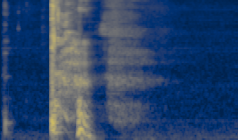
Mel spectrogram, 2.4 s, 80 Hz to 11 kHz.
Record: {"cough_length": "2.4 s", "cough_amplitude": 32768, "cough_signal_mean_std_ratio": 0.28, "survey_phase": "beta (2021-08-13 to 2022-03-07)", "age": "45-64", "gender": "Female", "wearing_mask": "No", "symptom_cough_any": true, "symptom_runny_or_blocked_nose": true, "symptom_sore_throat": true, "symptom_abdominal_pain": true, "symptom_diarrhoea": true, "symptom_fatigue": true, "symptom_headache": true, "symptom_change_to_sense_of_smell_or_taste": true, "symptom_loss_of_taste": true, "symptom_other": true, "symptom_onset": "4 days", "smoker_status": "Ex-smoker", "respiratory_condition_asthma": true, "respiratory_condition_other": false, "recruitment_source": "Test and Trace", "submission_delay": "2 days", "covid_test_result": "Positive", "covid_test_method": "RT-qPCR", "covid_ct_value": 20.9, "covid_ct_gene": "S gene"}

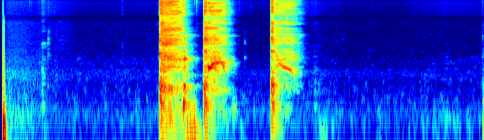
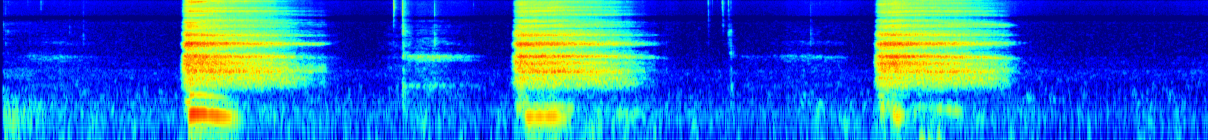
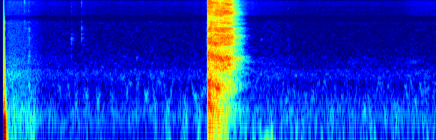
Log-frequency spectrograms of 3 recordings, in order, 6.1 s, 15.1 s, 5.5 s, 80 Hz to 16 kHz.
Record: {"three_cough_length": "6.1 s", "three_cough_amplitude": 32768, "three_cough_signal_mean_std_ratio": 0.3, "exhalation_length": "15.1 s", "exhalation_amplitude": 32768, "exhalation_signal_mean_std_ratio": 0.39, "cough_length": "5.5 s", "cough_amplitude": 32768, "cough_signal_mean_std_ratio": 0.21, "survey_phase": "beta (2021-08-13 to 2022-03-07)", "age": "45-64", "gender": "Female", "wearing_mask": "No", "symptom_cough_any": true, "symptom_runny_or_blocked_nose": true, "symptom_fatigue": true, "symptom_change_to_sense_of_smell_or_taste": true, "symptom_other": true, "symptom_onset": "6 days", "smoker_status": "Never smoked", "respiratory_condition_asthma": false, "respiratory_condition_other": false, "recruitment_source": "Test and Trace", "submission_delay": "1 day", "covid_test_result": "Positive", "covid_test_method": "RT-qPCR", "covid_ct_value": 18.1, "covid_ct_gene": "ORF1ab gene", "covid_ct_mean": 19.3, "covid_viral_load": "460000 copies/ml", "covid_viral_load_category": "Low viral load (10K-1M copies/ml)"}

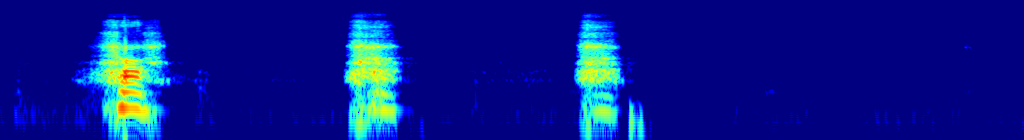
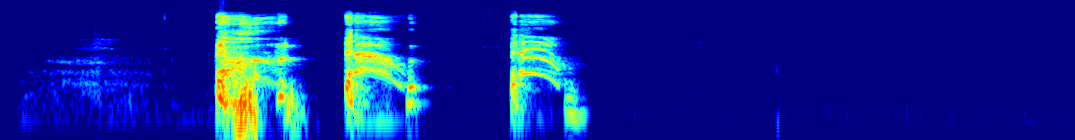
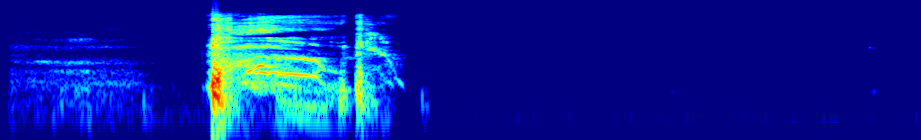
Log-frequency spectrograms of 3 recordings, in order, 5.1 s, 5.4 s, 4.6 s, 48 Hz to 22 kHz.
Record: {"exhalation_length": "5.1 s", "exhalation_amplitude": 32767, "exhalation_signal_mean_std_ratio": 0.22, "three_cough_length": "5.4 s", "three_cough_amplitude": 31635, "three_cough_signal_mean_std_ratio": 0.29, "cough_length": "4.6 s", "cough_amplitude": 32768, "cough_signal_mean_std_ratio": 0.21, "survey_phase": "beta (2021-08-13 to 2022-03-07)", "age": "45-64", "gender": "Female", "wearing_mask": "No", "symptom_none": true, "symptom_onset": "6 days", "smoker_status": "Never smoked", "respiratory_condition_asthma": false, "respiratory_condition_other": false, "recruitment_source": "REACT", "submission_delay": "3 days", "covid_test_result": "Negative", "covid_test_method": "RT-qPCR", "influenza_a_test_result": "Negative", "influenza_b_test_result": "Negative"}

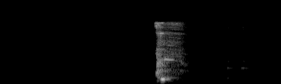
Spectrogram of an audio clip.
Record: {"cough_length": "2.8 s", "cough_amplitude": 10125, "cough_signal_mean_std_ratio": 0.2, "survey_phase": "beta (2021-08-13 to 2022-03-07)", "age": "18-44", "gender": "Female", "wearing_mask": "No", "symptom_none": true, "smoker_status": "Never smoked", "respiratory_condition_asthma": false, "respiratory_condition_other": false, "recruitment_source": "REACT", "submission_delay": "2 days", "covid_test_result": "Negative", "covid_test_method": "RT-qPCR", "influenza_a_test_result": "Unknown/Void", "influenza_b_test_result": "Unknown/Void"}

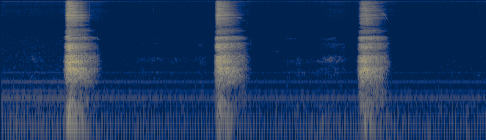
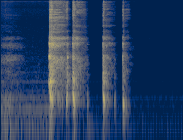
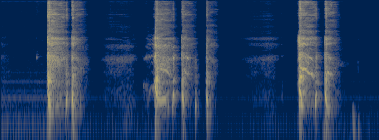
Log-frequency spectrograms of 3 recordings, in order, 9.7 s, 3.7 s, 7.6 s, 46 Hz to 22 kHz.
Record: {"exhalation_length": "9.7 s", "exhalation_amplitude": 32768, "exhalation_signal_mean_std_ratio": 0.27, "cough_length": "3.7 s", "cough_amplitude": 32768, "cough_signal_mean_std_ratio": 0.3, "three_cough_length": "7.6 s", "three_cough_amplitude": 32768, "three_cough_signal_mean_std_ratio": 0.32, "survey_phase": "beta (2021-08-13 to 2022-03-07)", "age": "18-44", "gender": "Female", "wearing_mask": "No", "symptom_none": true, "smoker_status": "Never smoked", "respiratory_condition_asthma": true, "respiratory_condition_other": false, "recruitment_source": "REACT", "submission_delay": "1 day", "covid_test_result": "Negative", "covid_test_method": "RT-qPCR", "influenza_a_test_result": "Negative", "influenza_b_test_result": "Negative"}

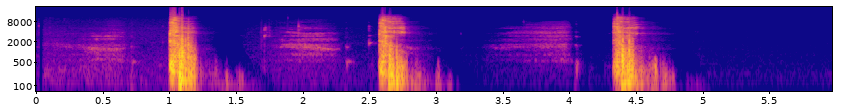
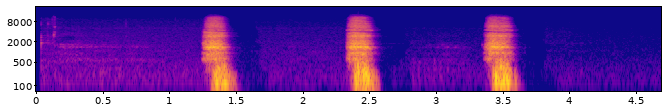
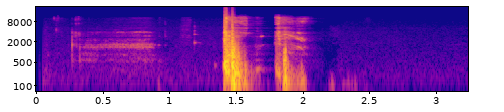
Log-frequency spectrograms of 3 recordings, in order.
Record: {"three_cough_length": "6.0 s", "three_cough_amplitude": 32768, "three_cough_signal_mean_std_ratio": 0.22, "exhalation_length": "4.7 s", "exhalation_amplitude": 29236, "exhalation_signal_mean_std_ratio": 0.27, "cough_length": "3.2 s", "cough_amplitude": 32768, "cough_signal_mean_std_ratio": 0.2, "survey_phase": "beta (2021-08-13 to 2022-03-07)", "age": "18-44", "gender": "Female", "wearing_mask": "No", "symptom_runny_or_blocked_nose": true, "symptom_fatigue": true, "symptom_change_to_sense_of_smell_or_taste": true, "symptom_other": true, "symptom_onset": "2 days", "smoker_status": "Never smoked", "respiratory_condition_asthma": false, "respiratory_condition_other": false, "recruitment_source": "Test and Trace", "submission_delay": "2 days", "covid_test_result": "Positive", "covid_test_method": "RT-qPCR", "covid_ct_value": 27.9, "covid_ct_gene": "ORF1ab gene"}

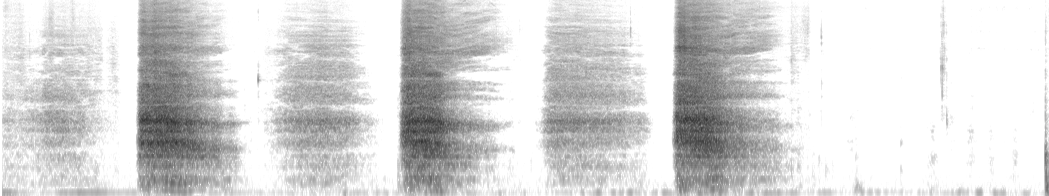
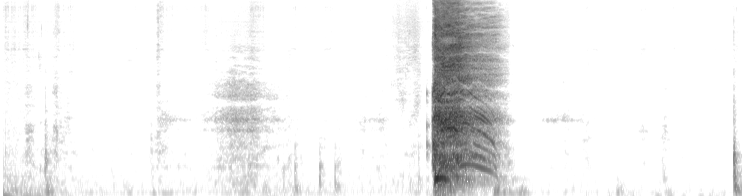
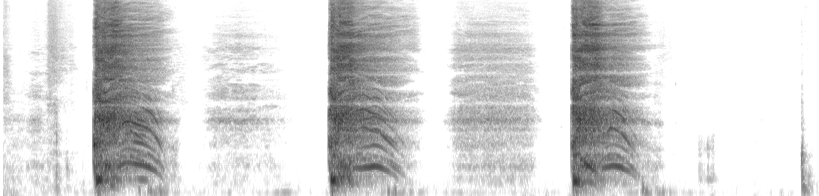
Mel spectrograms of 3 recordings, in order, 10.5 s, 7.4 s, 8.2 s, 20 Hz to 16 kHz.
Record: {"exhalation_length": "10.5 s", "exhalation_amplitude": 32768, "exhalation_signal_mean_std_ratio": 0.36, "cough_length": "7.4 s", "cough_amplitude": 32768, "cough_signal_mean_std_ratio": 0.2, "three_cough_length": "8.2 s", "three_cough_amplitude": 32768, "three_cough_signal_mean_std_ratio": 0.36, "survey_phase": "beta (2021-08-13 to 2022-03-07)", "age": "65+", "gender": "Male", "wearing_mask": "No", "symptom_none": true, "smoker_status": "Ex-smoker", "respiratory_condition_asthma": false, "respiratory_condition_other": false, "recruitment_source": "REACT", "submission_delay": "2 days", "covid_test_result": "Negative", "covid_test_method": "RT-qPCR"}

